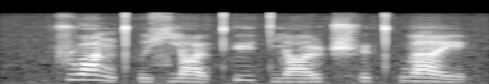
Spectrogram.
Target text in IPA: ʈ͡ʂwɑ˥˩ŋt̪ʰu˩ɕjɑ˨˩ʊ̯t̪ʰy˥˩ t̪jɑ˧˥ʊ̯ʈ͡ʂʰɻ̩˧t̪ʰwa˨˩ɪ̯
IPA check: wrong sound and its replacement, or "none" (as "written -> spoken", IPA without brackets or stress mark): a˨˩ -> a˥˩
